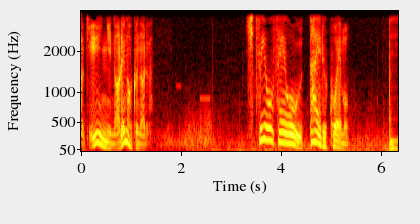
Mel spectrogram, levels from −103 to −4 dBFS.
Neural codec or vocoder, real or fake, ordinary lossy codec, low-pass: none; real; none; 3.6 kHz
